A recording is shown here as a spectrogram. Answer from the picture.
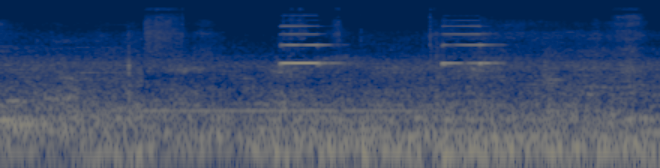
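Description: Two short electronic beeps from a commercial top-loading washing machine's control panel, the first about halfway through and a shorter one about a second later, over a faint hum.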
